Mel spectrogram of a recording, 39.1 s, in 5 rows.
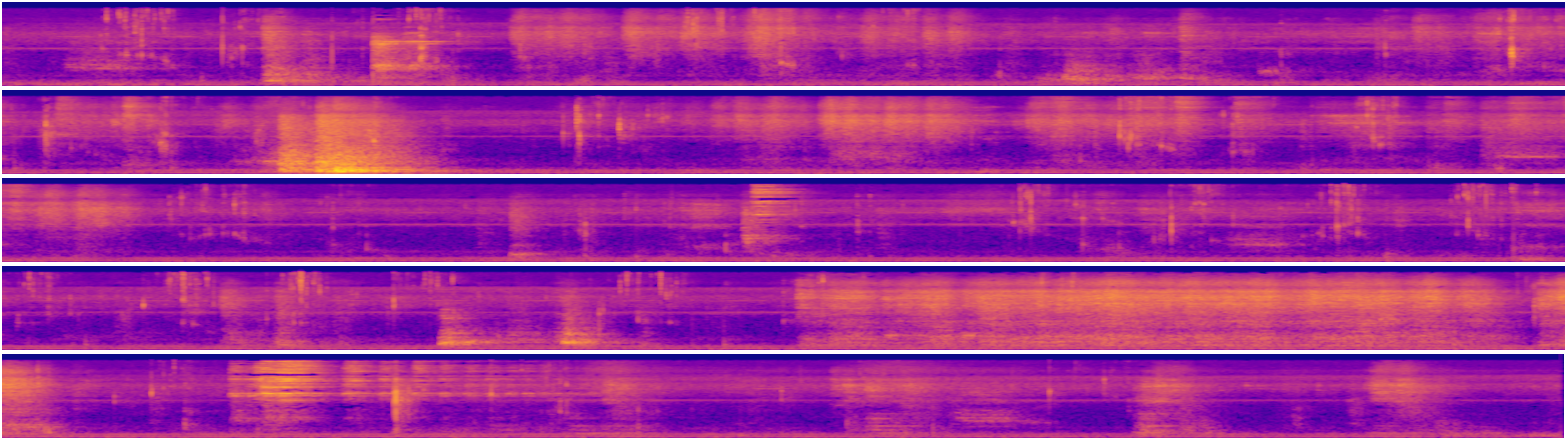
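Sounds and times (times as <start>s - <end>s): steady low hum: 0.0s - 29.5s
toddler chewing crispy food: 0.3s - 9.1s, 10.6s - 17.5s, 18.4s - 30.6s.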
